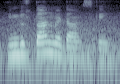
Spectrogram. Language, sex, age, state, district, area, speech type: Urdu, female, 30-45, Uttar Pradesh, Muzaffarnagar, urban, spontaneous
